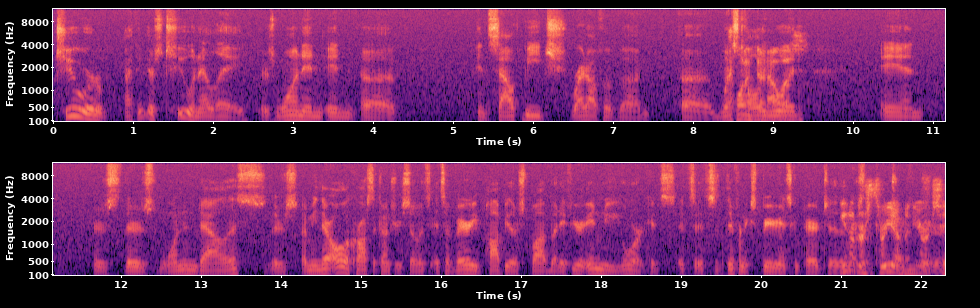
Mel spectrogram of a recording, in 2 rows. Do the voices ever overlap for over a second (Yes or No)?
Yes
